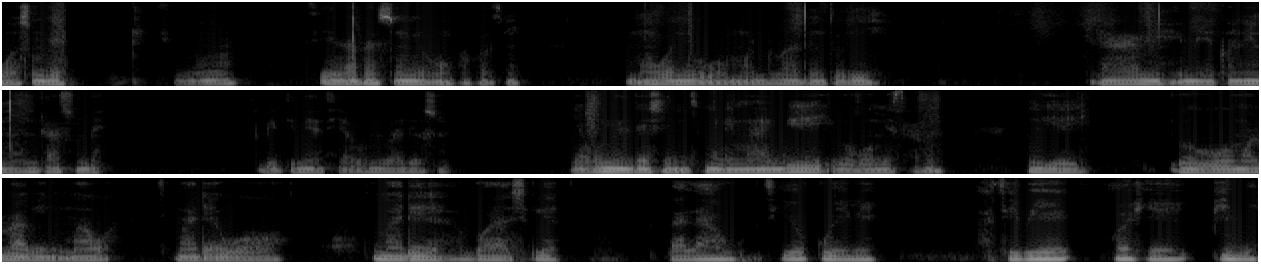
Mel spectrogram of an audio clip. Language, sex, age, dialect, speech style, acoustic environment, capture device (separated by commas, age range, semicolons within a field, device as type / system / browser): Yoruba, male, 25-34, Nigeria - Ibadan, relaxed; focused, silence, mobile / Linux / Chrome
